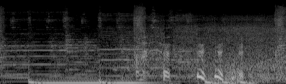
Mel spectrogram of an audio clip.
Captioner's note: laughing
